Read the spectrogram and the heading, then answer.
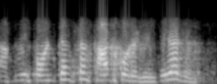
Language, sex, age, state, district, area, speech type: Bengali, male, 18-30, West Bengal, Paschim Bardhaman, rural, conversation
